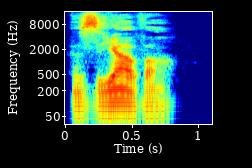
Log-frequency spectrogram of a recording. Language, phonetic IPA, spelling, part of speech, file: Polish, [ˈzʲjava], zjawa, noun, Pl-zjawa.ogg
